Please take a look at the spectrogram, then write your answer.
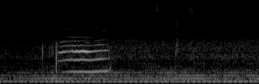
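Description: A pet cat named Munch gives a single clear, close meow, a short rising and falling cry, over a steady low indoor hum.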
